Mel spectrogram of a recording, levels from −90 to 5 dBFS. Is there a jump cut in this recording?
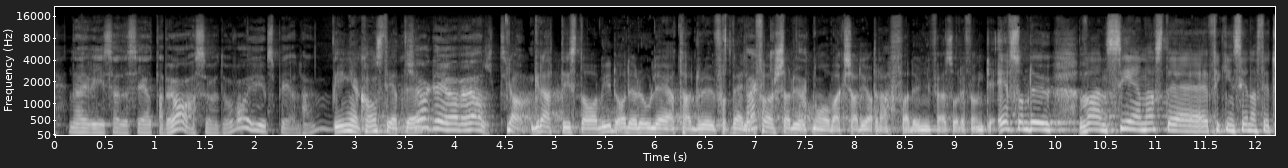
yes; 4 cuts; at 1.1 s, 2.1 s, 7.5 s, 8.2 s

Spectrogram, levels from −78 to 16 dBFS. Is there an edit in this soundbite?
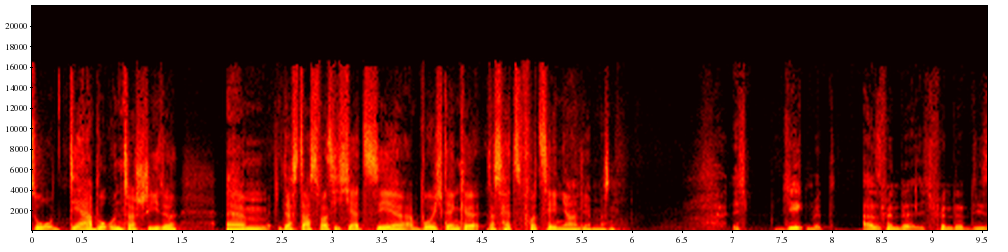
yes; 6 cuts; at 4.1 s, 4.5 s, 4.9 s, 5.5 s, 7.7 s, 8.5 s

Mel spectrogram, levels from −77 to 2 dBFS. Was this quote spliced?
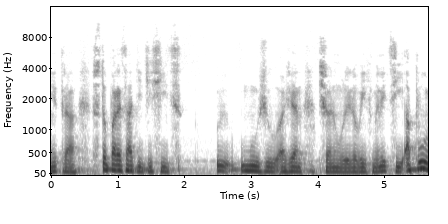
yes; 1 cut; at 4.0 s

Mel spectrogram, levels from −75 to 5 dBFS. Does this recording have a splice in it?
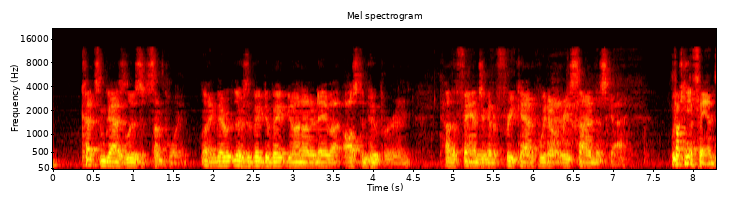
no; 0 cuts

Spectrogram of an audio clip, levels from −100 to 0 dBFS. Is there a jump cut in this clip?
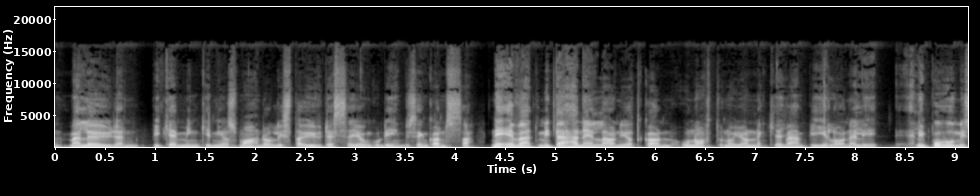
yes; 2 cuts; at 4.3 s, 7.3 s

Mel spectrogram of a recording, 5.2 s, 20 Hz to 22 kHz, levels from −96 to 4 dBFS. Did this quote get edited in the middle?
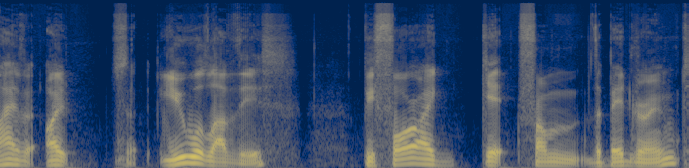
no; 0 cuts

